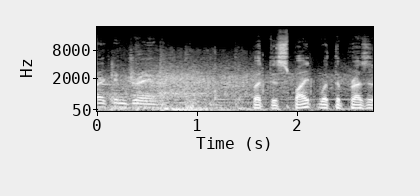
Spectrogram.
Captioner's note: crowd applauding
